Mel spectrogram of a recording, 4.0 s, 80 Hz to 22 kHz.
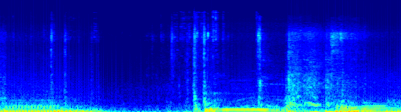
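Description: A 1990 Honda Civic Si hatchback with a B20 VTEC engine fails to start: keys jangle, then there are short bursts of starter cranking and low mechanical thumps, and the engine never catches.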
